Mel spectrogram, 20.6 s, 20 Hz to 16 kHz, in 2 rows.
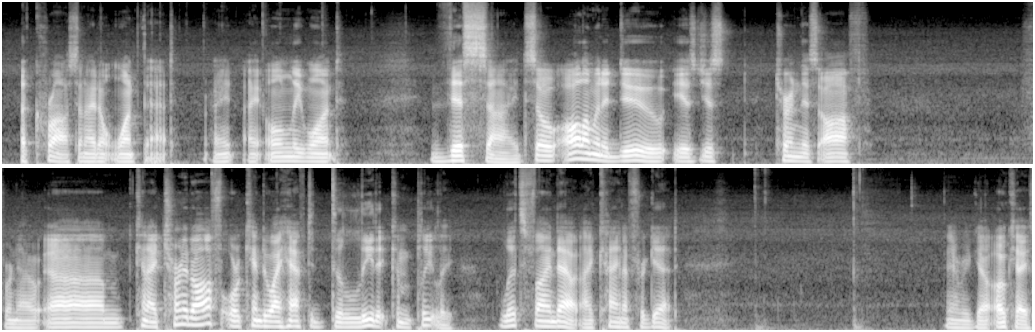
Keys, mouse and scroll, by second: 2.1 super+z, 2.6 super+z, 3.3 super+z, 15.2 click, 16.1 right click, 17.9 e, 18.2 click, 18.8 s.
